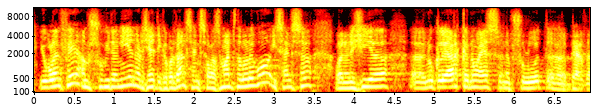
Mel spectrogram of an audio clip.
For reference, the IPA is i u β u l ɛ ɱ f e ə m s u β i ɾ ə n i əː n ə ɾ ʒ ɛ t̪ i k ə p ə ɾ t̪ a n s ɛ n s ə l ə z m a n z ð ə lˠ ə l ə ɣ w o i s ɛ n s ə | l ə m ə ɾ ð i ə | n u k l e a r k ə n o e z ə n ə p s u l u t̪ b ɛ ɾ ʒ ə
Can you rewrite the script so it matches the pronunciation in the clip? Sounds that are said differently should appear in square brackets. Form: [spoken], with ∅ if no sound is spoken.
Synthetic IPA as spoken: i u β u l ɛ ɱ f e ə m s u β i ɾ ə n i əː n ə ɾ ʒ ɛ t̪ i k ə p ə ɾ t̪ a n s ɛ n s ə l ə z m a n z ð ə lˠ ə l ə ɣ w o i s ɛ n s ə | l ə [n] ə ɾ [ʒ] i ə | n u k l e a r k ə n o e z ə n ə p s u l u t̪ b ɛ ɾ [ð] ə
